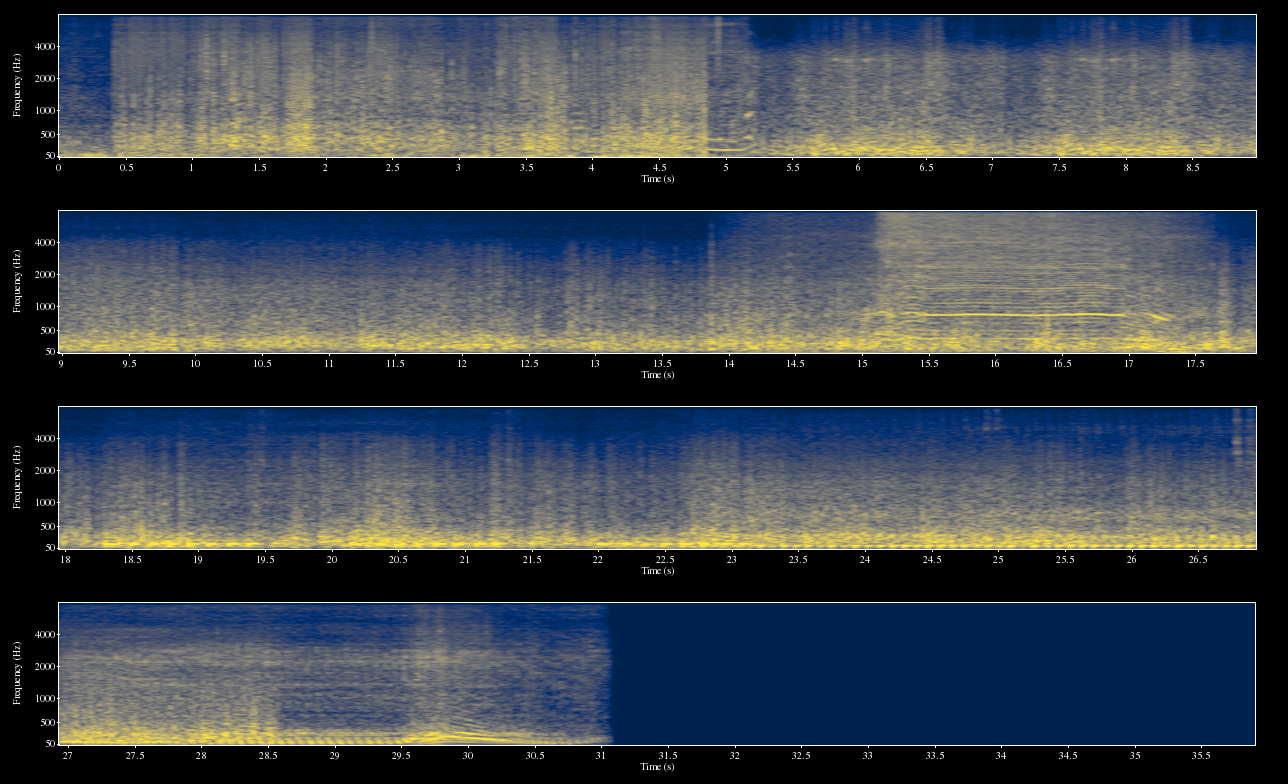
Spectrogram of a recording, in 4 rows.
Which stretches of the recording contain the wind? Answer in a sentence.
You can hear the wind from 0.0 to 28.7 s.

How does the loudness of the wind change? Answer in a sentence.
The volume of the wind stays about the same.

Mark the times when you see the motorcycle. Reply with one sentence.
The motorcycle can be heard from 13.9 to 31.1 s.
